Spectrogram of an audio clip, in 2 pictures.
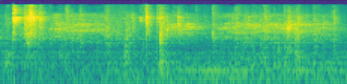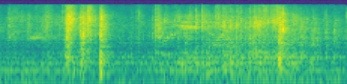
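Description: A child's plastic tricycle rumbles along a road.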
